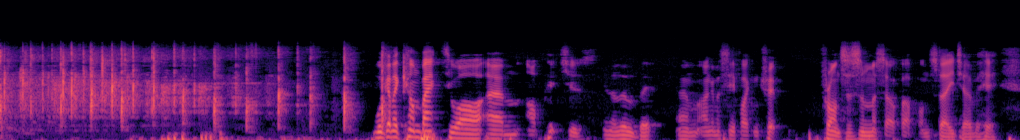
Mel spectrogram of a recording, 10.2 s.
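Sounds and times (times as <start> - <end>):
audience applause: 0.0 - 3.6
speech: 3.8 - 10.1.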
